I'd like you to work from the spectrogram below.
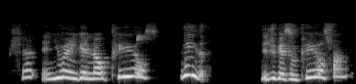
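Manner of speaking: high, loud mocking jeer; high taunting voice mocking a rival. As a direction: taunt him in a high, loud sing-song.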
